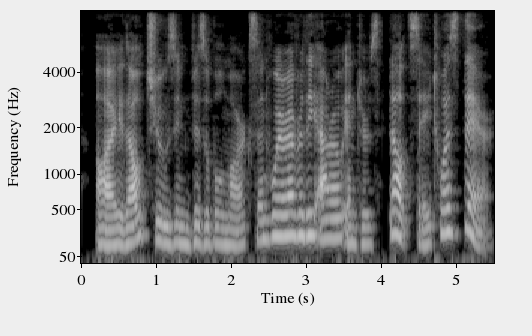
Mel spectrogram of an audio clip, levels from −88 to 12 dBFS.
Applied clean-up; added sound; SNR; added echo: none; none; none; none.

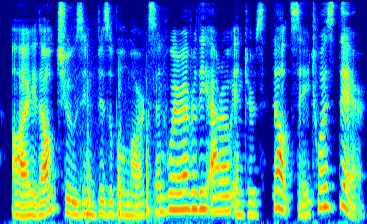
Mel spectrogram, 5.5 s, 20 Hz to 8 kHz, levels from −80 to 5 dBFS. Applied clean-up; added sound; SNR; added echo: none; Walk, footsteps; 11 dB; none.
